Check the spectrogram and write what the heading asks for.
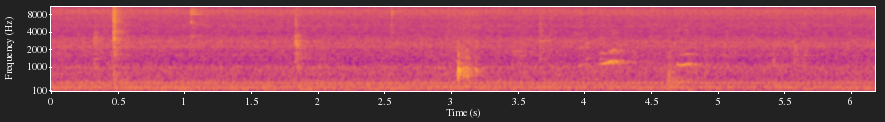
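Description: Sharp metallic clicks and taps, a few seconds apart, from hand tools on the parts behind a car's front wheel during a manual wheel alignment. They sit over a steady hiss.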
